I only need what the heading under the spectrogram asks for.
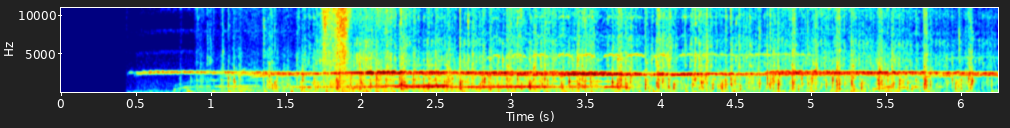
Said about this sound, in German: ganz schön laut. Letzten Dienstag an der Katholischen Universität in Eichstätt. Rund 100 Studierende hatten sich da versammelt, um zu protestieren.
